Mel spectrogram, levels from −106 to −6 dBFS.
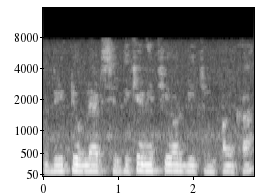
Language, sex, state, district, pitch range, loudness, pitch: Garhwali, male, Uttarakhand, Tehri Garhwal, 125-130 Hz, -17 LUFS, 130 Hz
